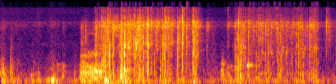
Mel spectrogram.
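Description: A burst of crisp, rapid riffling starts about a second in, like a deck of cards being shuffled close by, then fades into lighter rustling.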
